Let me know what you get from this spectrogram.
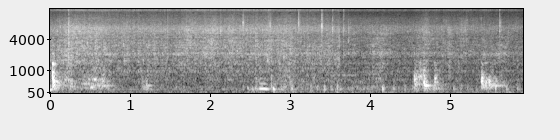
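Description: Onion-tomato masala with ground spices frying on a low flame in a non-stick pan, a steady soft sizzle, as a wooden spatula stirs and scrapes through it. This is the roasting (bhuna) stage of the masala.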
